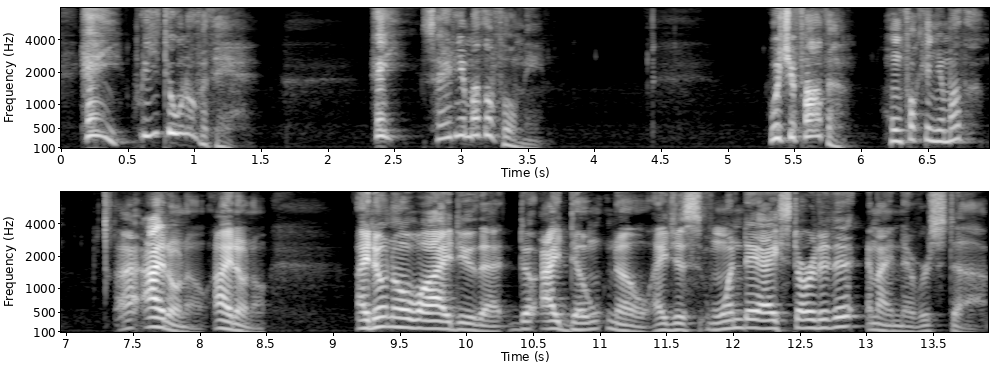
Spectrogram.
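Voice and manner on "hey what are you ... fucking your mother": high swooping voice, "hey" hit high with swinging pitch. Answering a viewer's question by showing a Mark Wahlberg impression. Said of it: "to get a Mark Wahlberg impression out".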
